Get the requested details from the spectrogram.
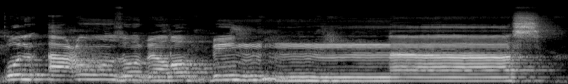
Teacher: را کو موٹا کرنا ہے، نون مشدد کے اوپر غنہ کرنا ہے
